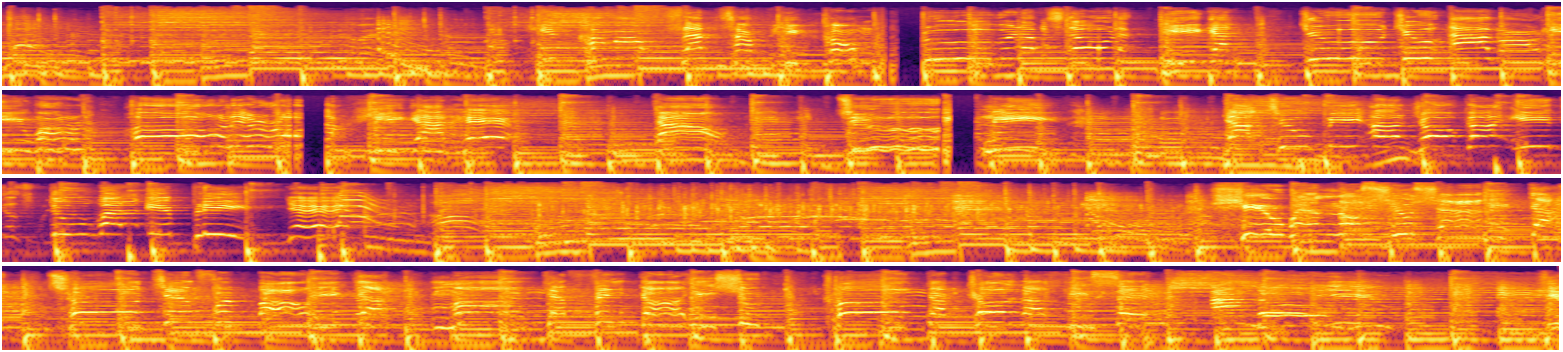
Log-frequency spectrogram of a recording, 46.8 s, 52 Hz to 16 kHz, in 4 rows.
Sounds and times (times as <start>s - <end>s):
Music: 0.0s - 46.7s
Male singing: 4.0s - 15.6s, 16.6s - 17.2s, 18.0s - 19.7s, 20.9s - 27.0s, 32.5s - 45.6s.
